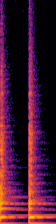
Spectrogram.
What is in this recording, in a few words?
INDIAN DR, INDIAN SET; Spectrasonics; Heart of Asia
